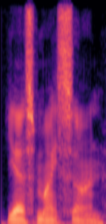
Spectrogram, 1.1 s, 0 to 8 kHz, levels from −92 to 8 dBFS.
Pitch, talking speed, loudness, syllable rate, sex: 90 Hz, 170 wpm, -15 LUFS, 3.1 syllables/s, male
